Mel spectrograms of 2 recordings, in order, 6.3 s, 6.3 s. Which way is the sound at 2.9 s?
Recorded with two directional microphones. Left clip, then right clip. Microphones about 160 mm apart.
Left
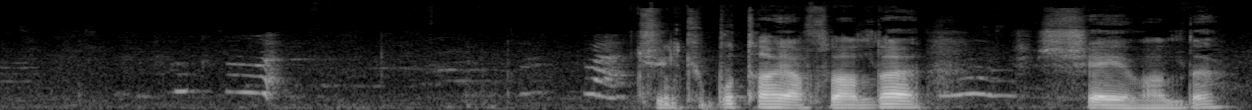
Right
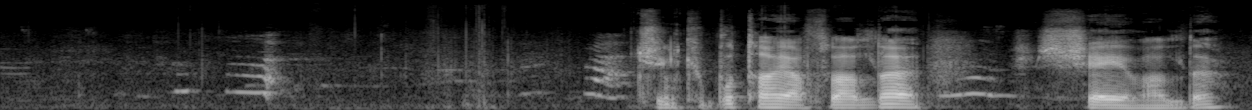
5° left (ahead or behind).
